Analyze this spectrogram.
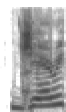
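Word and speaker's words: Gerry: How do you say his name? G-E-R-R-I. – Jerry. – Is that Jerry or Gary? – Jerry Turner. – I think it's Jerry. Yeah.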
